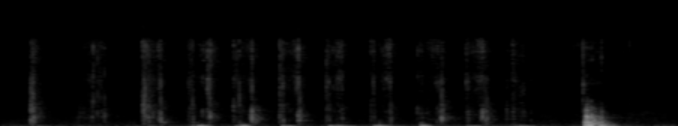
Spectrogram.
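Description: A Cigano oracle card deck is riffled and shuffled by hand in a quiet room, with a steady run of soft papery flutters and a sharper final snap as the cards come together.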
